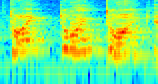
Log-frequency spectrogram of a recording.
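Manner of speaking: high-pitched springy doinks; cartoon pushing sound effects; imitated poking. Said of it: "and pushes all three of them in".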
